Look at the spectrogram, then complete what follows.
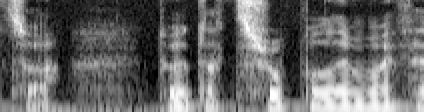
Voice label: "trwbl", Welsh

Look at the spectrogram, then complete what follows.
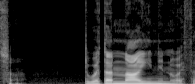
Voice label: "nain", Welsh

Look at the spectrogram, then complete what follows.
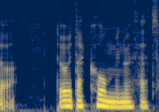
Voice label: "cwm", Welsh

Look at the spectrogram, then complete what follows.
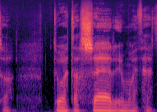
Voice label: "seer", Welsh

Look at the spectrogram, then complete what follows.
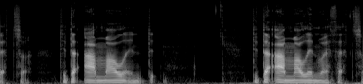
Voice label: "aml", Welsh

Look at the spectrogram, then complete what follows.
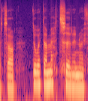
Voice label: "metr", Welsh

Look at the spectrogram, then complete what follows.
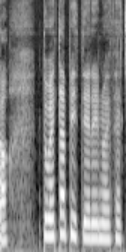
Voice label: "budr", Welsh

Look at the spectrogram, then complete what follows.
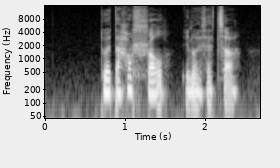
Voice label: "hollol", Welsh

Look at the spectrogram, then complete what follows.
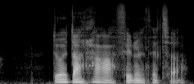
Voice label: "rhaff", Welsh

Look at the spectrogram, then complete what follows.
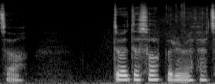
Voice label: "sobr", Welsh

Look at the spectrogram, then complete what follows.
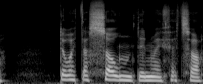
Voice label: "sownd", Welsh

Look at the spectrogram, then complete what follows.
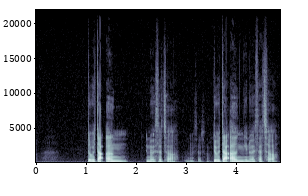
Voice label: "yng", Welsh

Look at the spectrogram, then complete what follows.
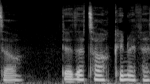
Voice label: "toc", Welsh

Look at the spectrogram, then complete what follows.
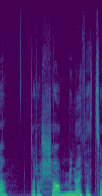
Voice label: "siom", Welsh

